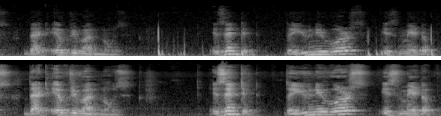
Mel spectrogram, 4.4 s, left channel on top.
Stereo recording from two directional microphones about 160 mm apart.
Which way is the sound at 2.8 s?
35° right (ahead or behind).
